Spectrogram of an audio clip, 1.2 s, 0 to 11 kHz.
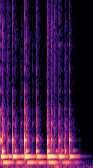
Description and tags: g3-bandung-angklung vib
toy angklung (wooden shaken percussion) from the Selasar Sunaryo artspace in Bandung, Indonesia. tuned to western 12-tone scale. recorded using a Zoom H4 with its internal mic.
angklung, bamboo, hit, indonesia, percussion, sundanese, wooden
